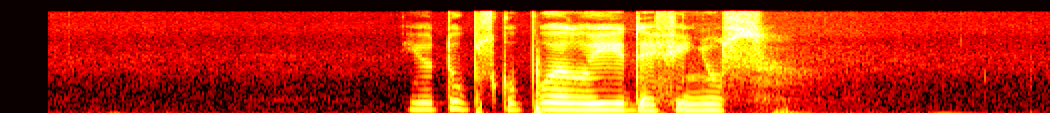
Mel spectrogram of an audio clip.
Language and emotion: Russian, neutral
